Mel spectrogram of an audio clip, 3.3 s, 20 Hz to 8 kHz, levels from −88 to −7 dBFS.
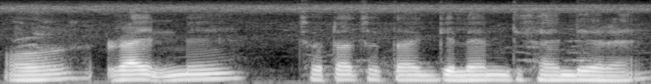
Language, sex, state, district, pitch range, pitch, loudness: Hindi, male, Arunachal Pradesh, Longding, 120-130 Hz, 125 Hz, -16 LUFS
